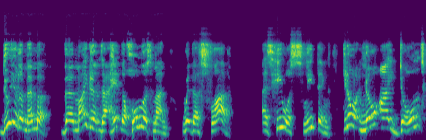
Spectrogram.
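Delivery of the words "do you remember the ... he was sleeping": put-on upper-crust Edinburgh Scottish accent. Reading out someone's question aloud in a posh Edinburgh Scottish accent. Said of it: "in my best Scottish accent".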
